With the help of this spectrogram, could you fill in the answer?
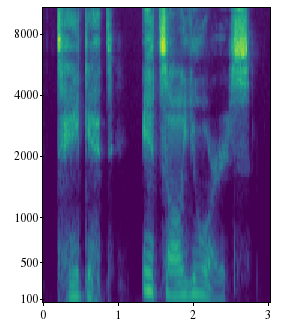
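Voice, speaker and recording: Someone whispers in a put-on character voice. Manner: enticing, coaxing.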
